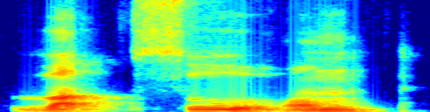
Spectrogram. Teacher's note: وقسوہم، واو ساکن ما قبل مضموم ہے، واو مدہ ہوگا. ہم میں میم ساکن اور اس کے بعد نہ با ہے نہ میم ہے، لہذا اس میم کو بھی ظاہر کر کے پڑھیں گے اور قانون کا نام ہوگا اظہار شفوی.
